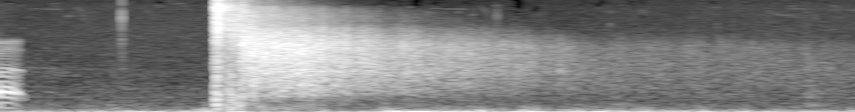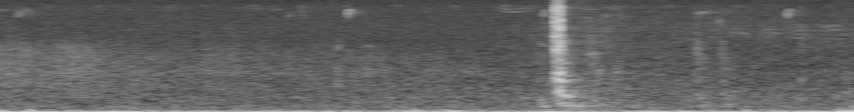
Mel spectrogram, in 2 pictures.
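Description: A single shot from a scoped long-range sniper rifle about a second in, its report rolling away in a long echo that fades over about three seconds. A short, sharp click follows near the end.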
